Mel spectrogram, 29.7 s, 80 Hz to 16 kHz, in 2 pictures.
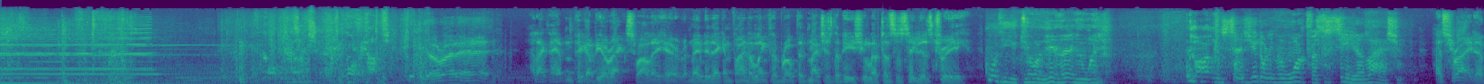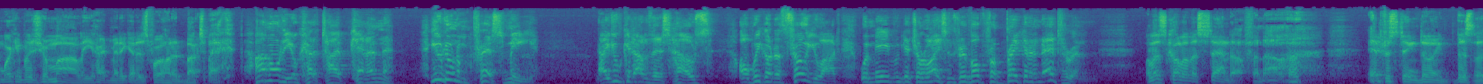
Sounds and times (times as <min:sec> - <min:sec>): Speech: 0:02.9 - 0:11.2, 0:11.8 - 0:20.2, 0:20.8 - 0:29.6.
